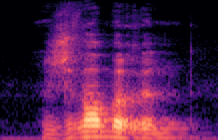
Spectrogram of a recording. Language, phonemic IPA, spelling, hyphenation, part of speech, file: Dutch, /ˈzʋɑ.bə.rə(n)/, zwabberen, zwab‧be‧ren, verb, Nl-zwabberen.ogg
- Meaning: 1. to clean with a mop 2. to sway, swing 3. to be inconsistent, vacillate (of decisions, policy)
